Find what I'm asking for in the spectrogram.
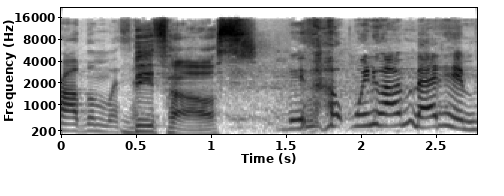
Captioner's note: German accent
